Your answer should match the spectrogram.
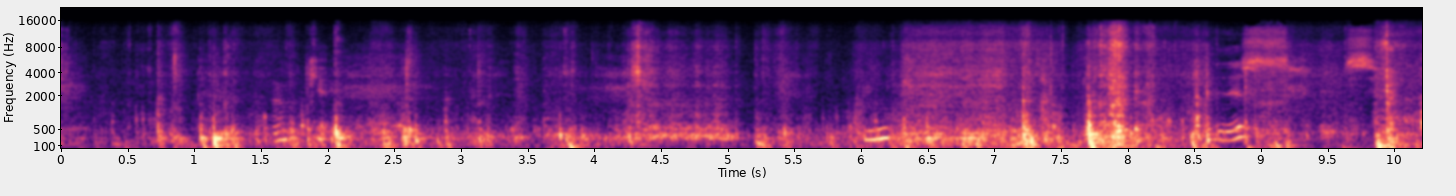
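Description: A cardboard box being handled and opened: cardboard scraping and rubbing as flaps are pulled and the inner packaging slides out, with irregular knocks and taps against the box.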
